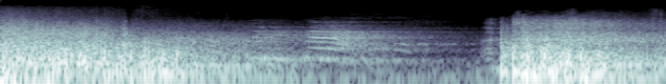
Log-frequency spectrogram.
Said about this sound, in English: He's shooting from outside, right?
